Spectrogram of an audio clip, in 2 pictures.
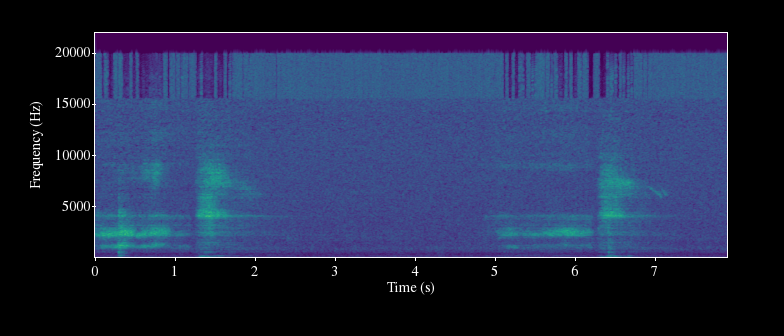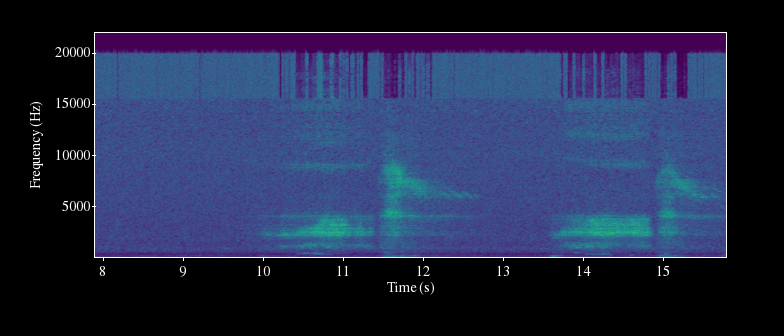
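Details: Basset Hound sleeping in his usual safe spot during a thunderstorm, which normally scares him, snores in rough, raspy bursts a few seconds apart, and is even dreaming a little.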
